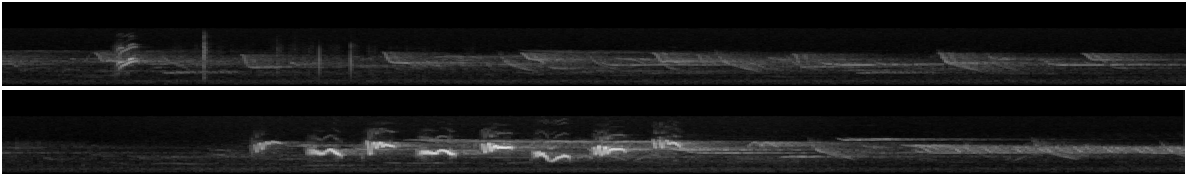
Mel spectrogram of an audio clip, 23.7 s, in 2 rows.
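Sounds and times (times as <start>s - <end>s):
European pied flycatcher song at lowered pitch: 14.4s - 23.6s.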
